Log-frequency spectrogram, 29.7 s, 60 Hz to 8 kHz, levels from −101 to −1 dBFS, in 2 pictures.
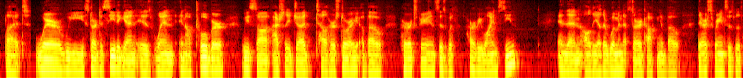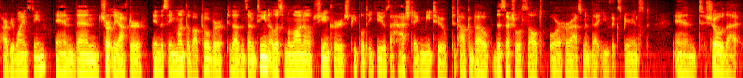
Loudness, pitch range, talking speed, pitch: -25 LUFS, 90-100 Hz, 155 wpm, 95 Hz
